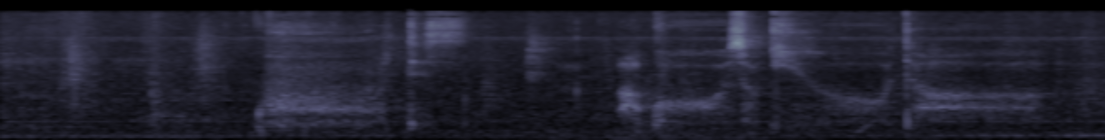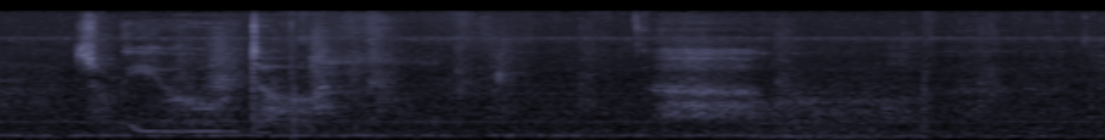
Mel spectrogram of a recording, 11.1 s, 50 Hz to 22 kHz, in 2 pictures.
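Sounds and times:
person whispering: 0:01.3 - 0:02.4, 0:03.1 - 0:05.3, 0:05.9 - 0:07.5.

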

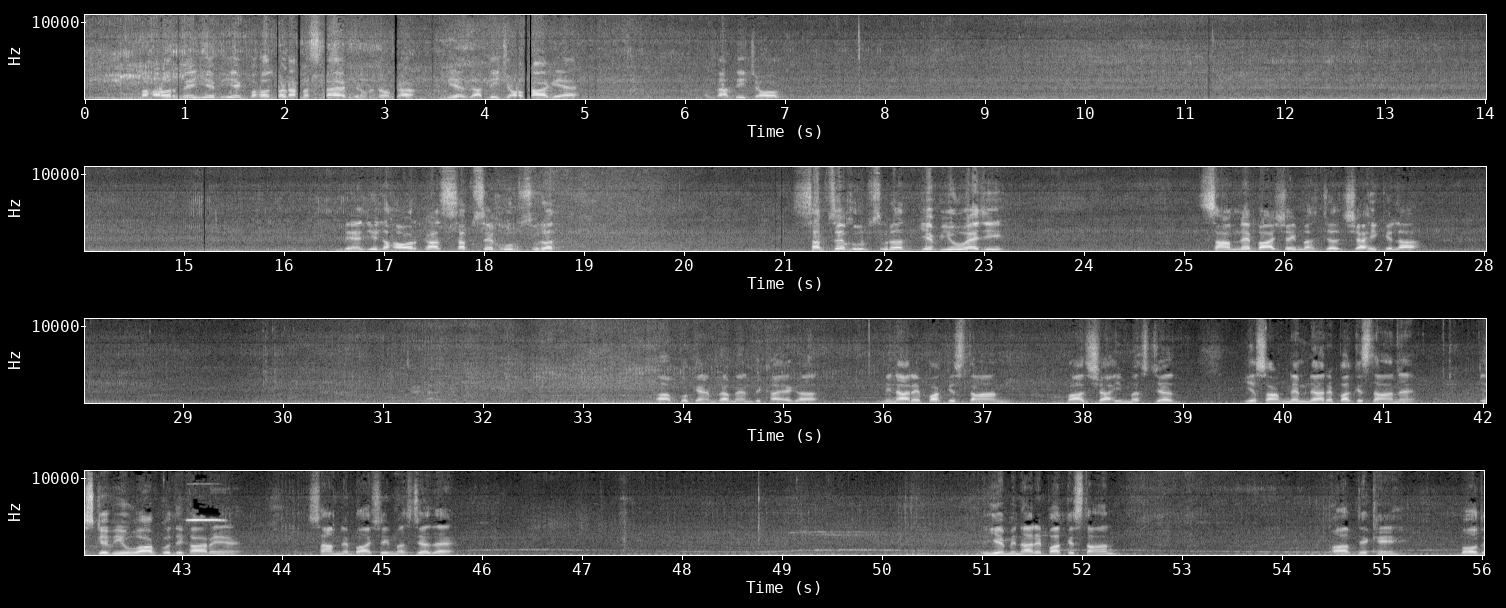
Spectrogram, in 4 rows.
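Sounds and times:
road and wind noise: 0:00.0 - 0:56.0.

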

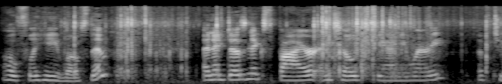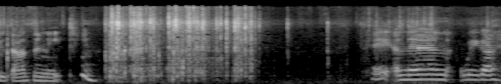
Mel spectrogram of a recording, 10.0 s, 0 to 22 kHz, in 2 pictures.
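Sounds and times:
plastic bag crinkling: 0:00.3 - 0:10.0.

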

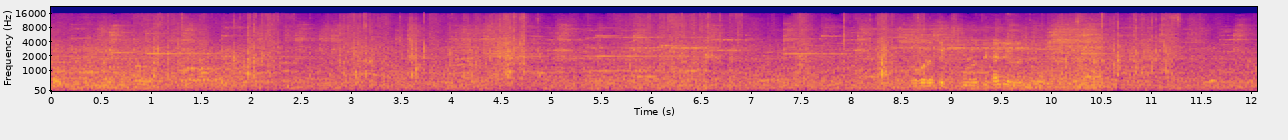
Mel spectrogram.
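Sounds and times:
shopping cart wheels rolling: 0:00.1 - 0:12.0.

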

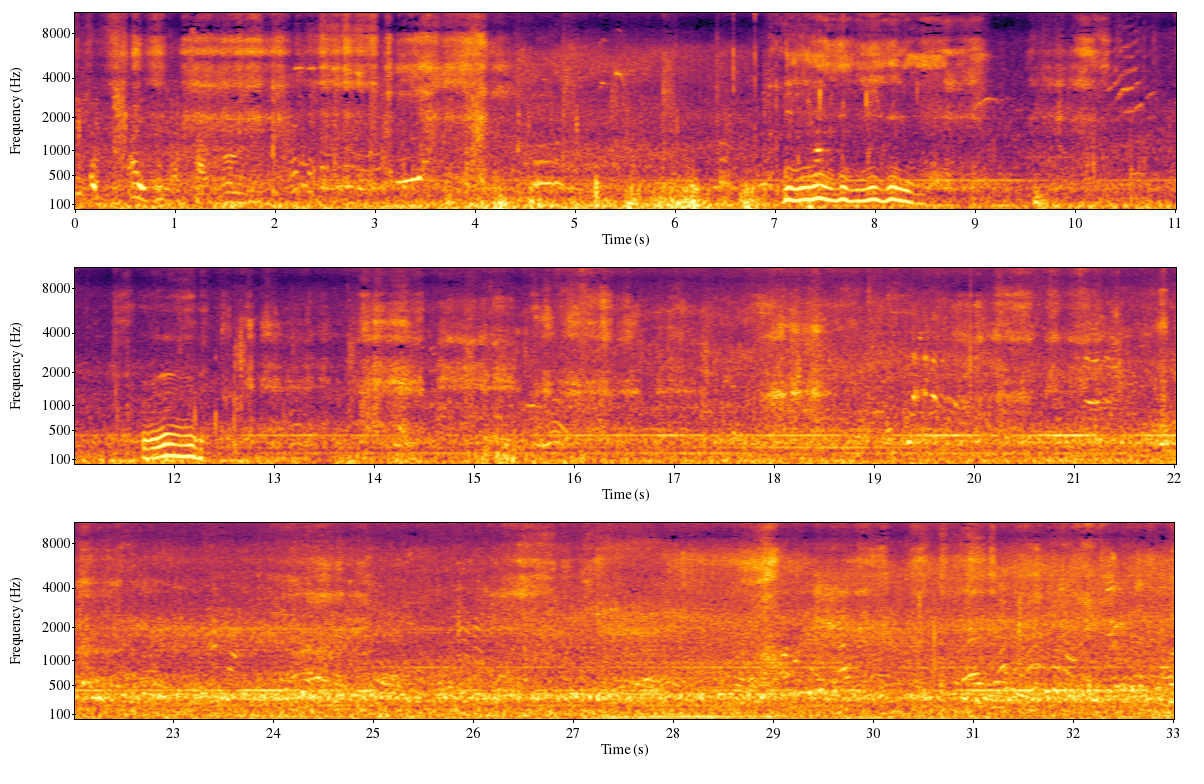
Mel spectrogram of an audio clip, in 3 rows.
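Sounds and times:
indistinct voices: 0:00.0 - 0:33.0
low traffic rumble: 0:00.0 - 0:33.0.

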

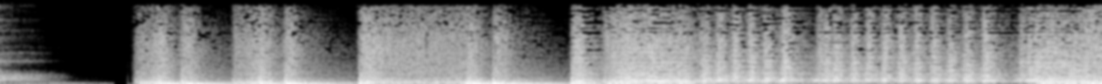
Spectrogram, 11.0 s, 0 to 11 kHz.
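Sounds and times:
breathy sigh: 0:00.0 - 0:00.8
loud music with heavy drums: 0:01.3 - 0:07.9, 0:10.3 - 0:11.0.

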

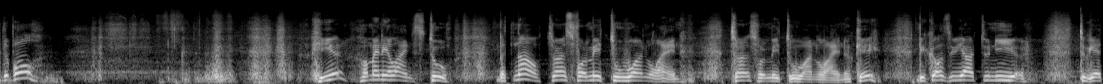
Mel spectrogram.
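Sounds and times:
large hall background noise: 0:00.0 - 0:11.0.

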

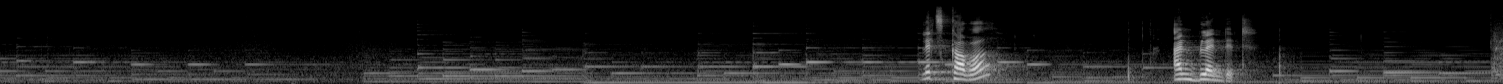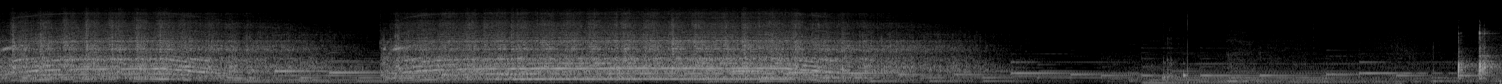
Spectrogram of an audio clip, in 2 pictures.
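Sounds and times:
mixer grinder running: 0:14.9 - 0:25.2.

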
